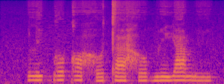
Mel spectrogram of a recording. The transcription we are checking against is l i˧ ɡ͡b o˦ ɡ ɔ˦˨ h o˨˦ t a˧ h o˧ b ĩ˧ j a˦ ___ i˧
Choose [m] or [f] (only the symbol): m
